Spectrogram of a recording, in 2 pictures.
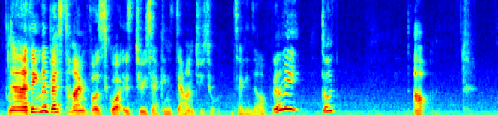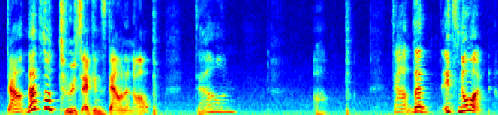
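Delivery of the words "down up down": soft, hushed, calm whispered meditation voice. Counting out a slow squat rhythm: calm meditating voice. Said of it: "I also kinda sound like I'm meditating".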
